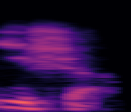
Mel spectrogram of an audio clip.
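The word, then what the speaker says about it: איש: put it together right ish and Isha they sound the same the difference between them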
